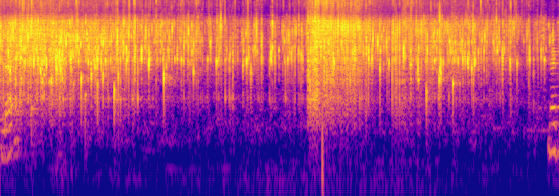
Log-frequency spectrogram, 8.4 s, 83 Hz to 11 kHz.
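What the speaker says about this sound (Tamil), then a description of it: "கொஞ்சமாக வாசனை தாளிச்சுட்டு தட்டி பெருங்காயம் 2 பீஸ் போட்டுக்கிறேன்" Asafoetida, red chillies and curry leaves crackle in hot oil, a dense, continuous spluttering sizzle heard close up, with a brief dip midway.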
